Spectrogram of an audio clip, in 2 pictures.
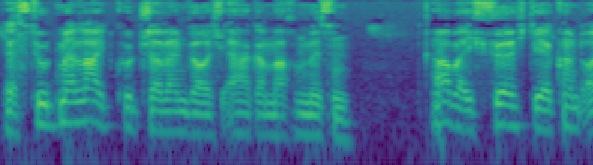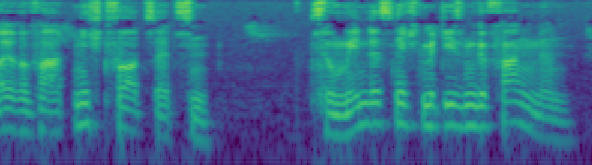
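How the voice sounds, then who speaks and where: A man's voice: medium pitch, lively intonation, moderate pace, fairly bright tone, natural voice. A man playing an earnest, heroic fantasy adventurer in an audio drama, speaking politely. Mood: resolute. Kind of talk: German audio drama acting.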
